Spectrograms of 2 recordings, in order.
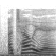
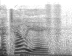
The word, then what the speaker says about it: atelier: I guess I just I guess I'm just I guess I just know the French pronunciation for some reason because Atelier because this is this is I think this is how they say it.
